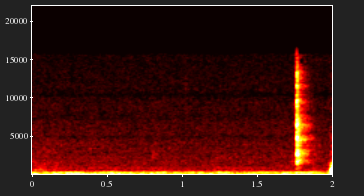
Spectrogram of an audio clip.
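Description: Quiet room tone with a faint steady hum, broken near the end by one short, sharp click.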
